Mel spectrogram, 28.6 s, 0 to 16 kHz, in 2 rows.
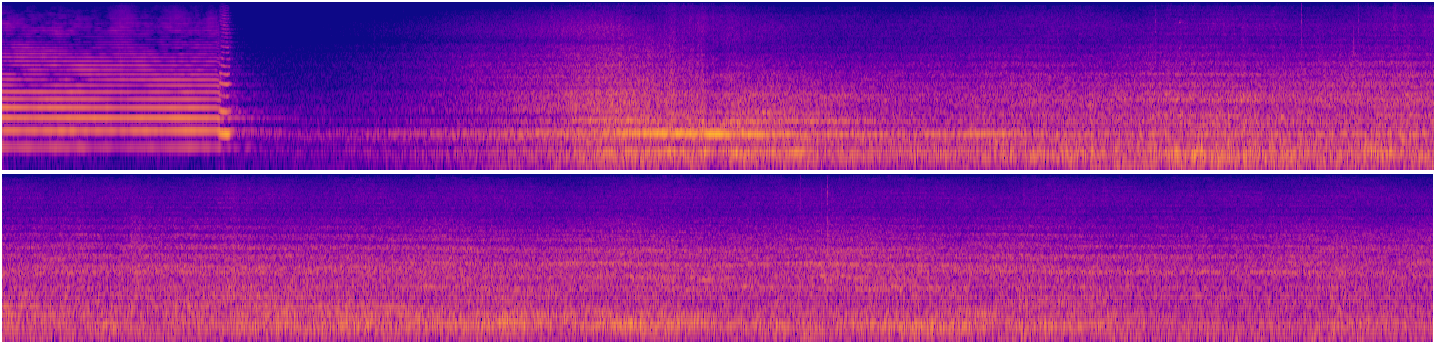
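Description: Siemens ES64F4 electric locomotive sounding one horn blast of about two seconds that cuts off sharply, then passing close by with a fading high tone. After it comes the steady rumble and clatter of a long intermodal container train's wagons rolling past.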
